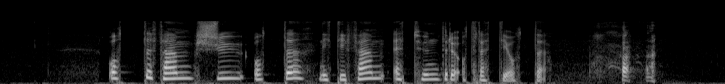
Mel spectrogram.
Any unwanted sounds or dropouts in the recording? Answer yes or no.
yes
